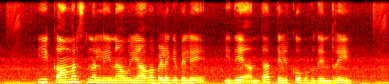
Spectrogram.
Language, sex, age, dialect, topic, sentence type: Kannada, female, 31-35, Central, agriculture, question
